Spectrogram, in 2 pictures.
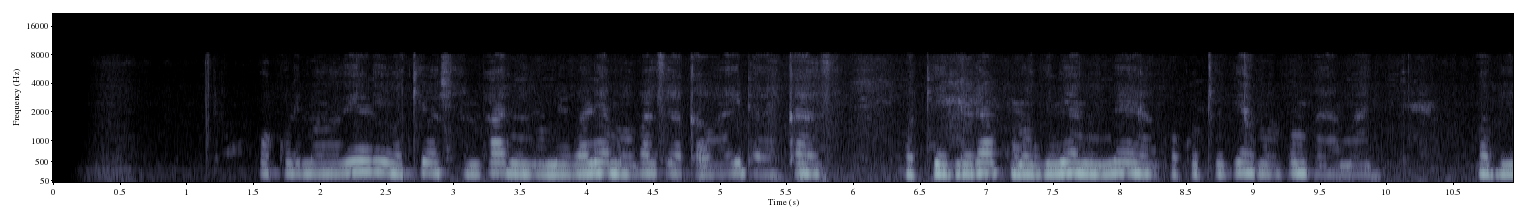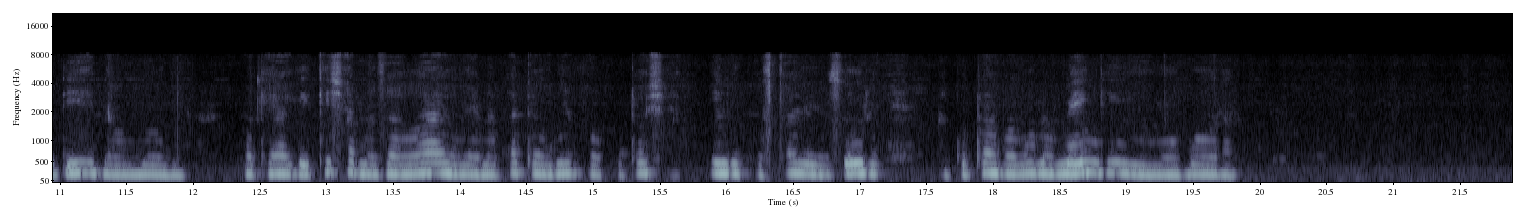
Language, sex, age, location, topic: Swahili, female, 25-35, Dar es Salaam, agriculture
